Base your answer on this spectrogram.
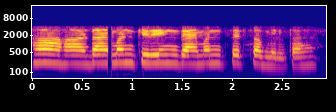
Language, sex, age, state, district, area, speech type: Hindi, female, 30-45, Uttar Pradesh, Chandauli, rural, conversation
